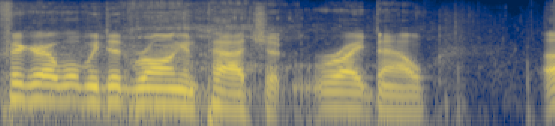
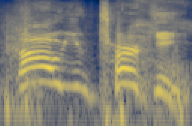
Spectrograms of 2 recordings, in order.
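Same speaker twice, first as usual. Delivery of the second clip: exasperated outcry; 3 dB louder than usual. Real, not acted. Mobs kill him, outcry.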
